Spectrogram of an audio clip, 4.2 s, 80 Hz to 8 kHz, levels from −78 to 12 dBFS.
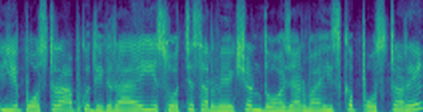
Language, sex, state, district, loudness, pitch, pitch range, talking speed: Hindi, female, Bihar, Saharsa, -11 LUFS, 280 Hz, 270-300 Hz, 210 wpm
